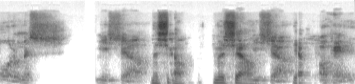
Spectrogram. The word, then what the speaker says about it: Michel: my my Is It Michael or Michelle Michelle yep okay like the French pronunciation right yes nice okay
